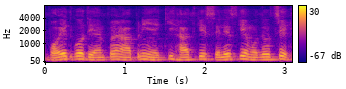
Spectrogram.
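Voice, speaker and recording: Chatty manga recap man, dark mellow voice. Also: mid-range voice, steady tone, moderate pace. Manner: chatty, addresses viewers as friends. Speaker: manga explainer. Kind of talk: casual recap narration.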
